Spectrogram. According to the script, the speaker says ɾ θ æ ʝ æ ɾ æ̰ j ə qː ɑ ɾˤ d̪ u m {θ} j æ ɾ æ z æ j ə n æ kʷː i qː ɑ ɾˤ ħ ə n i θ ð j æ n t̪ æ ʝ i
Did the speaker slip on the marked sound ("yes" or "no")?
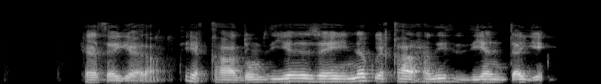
yes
